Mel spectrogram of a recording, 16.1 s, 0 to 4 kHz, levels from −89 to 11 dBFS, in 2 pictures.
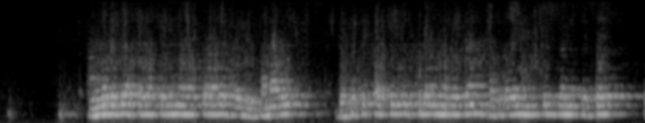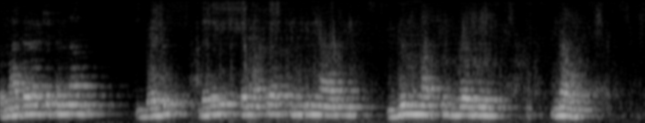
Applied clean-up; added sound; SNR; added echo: neural separator model SepFormer DNS4.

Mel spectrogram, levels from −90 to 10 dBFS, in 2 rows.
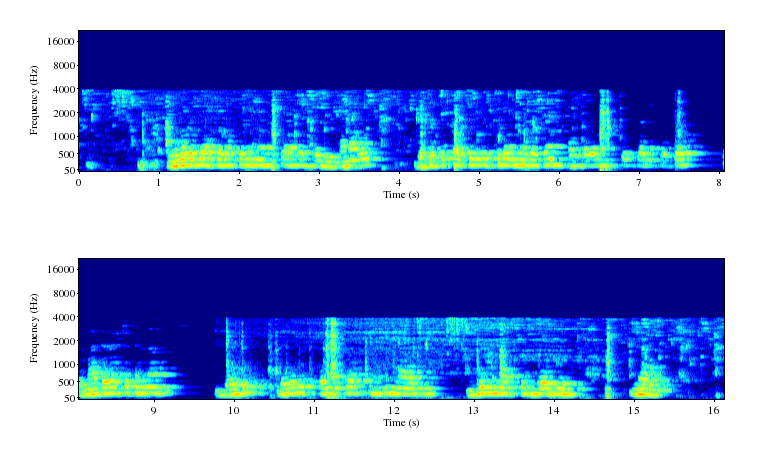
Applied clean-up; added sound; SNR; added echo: classical method WPE with log-MMSE.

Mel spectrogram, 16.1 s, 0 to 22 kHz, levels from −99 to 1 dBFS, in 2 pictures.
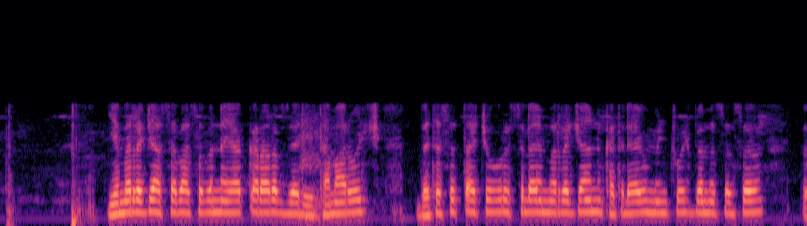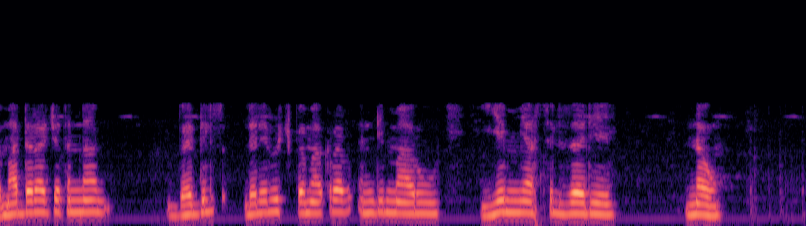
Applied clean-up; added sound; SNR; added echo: none; none; none; none.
